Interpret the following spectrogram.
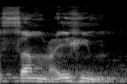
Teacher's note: ہا کو حروف حلقی میں سے نیچے والے حصے سے ادا کریں گے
